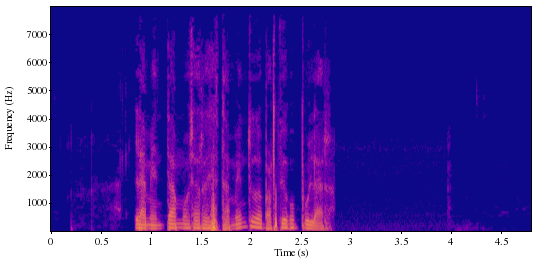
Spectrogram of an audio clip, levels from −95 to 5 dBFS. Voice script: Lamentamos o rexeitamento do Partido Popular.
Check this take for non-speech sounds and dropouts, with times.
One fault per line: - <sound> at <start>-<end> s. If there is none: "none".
none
